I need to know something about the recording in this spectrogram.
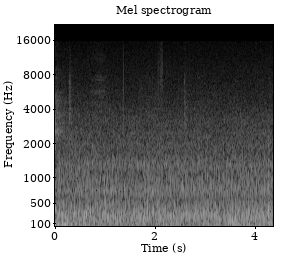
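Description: Steady low background noise, a faint rumbling hiss, with a few faint ticks.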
